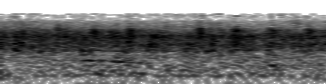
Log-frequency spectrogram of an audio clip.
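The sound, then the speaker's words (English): Audience applause as a guest speaker is welcomed to the stage: steady, fairly soft clapping from many hands, even in level for its whole length. “So why don't we put our hands together and give another very warm welcome to Mr. Trevor Loudon.”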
